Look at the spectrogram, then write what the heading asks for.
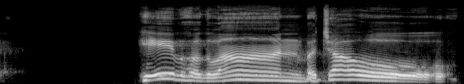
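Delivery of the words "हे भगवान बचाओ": slow, drawn-out, heartfelt crying voice. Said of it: "बहुत दिल से, जोर से उसने चिल्लाया".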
